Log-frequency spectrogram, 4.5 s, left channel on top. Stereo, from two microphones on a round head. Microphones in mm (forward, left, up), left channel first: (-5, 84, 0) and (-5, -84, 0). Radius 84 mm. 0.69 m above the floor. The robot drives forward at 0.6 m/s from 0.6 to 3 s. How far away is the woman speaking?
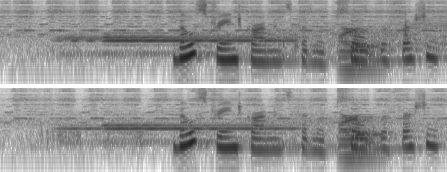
About 0.6 m.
